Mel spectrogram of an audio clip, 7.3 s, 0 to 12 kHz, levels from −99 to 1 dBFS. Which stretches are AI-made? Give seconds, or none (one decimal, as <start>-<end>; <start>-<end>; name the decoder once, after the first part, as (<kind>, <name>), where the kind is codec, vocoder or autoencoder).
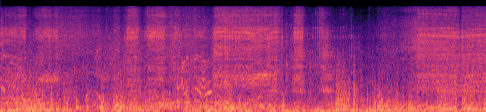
0.0-4.9 (vocoder, BigVGAN v2); 6.7-7.3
